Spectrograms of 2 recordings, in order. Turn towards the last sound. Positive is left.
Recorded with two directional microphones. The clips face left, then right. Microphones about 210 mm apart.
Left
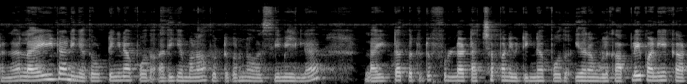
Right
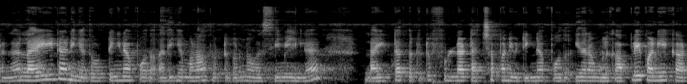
turn(degrees=40)  # may be behind; listen again after turning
